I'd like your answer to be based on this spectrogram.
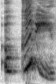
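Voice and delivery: thrilled little bear; delighted. A narrator's reading. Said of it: "thought Bear".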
